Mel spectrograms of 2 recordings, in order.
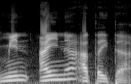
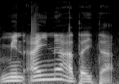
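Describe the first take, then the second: The two takes are said the same way.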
